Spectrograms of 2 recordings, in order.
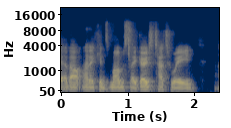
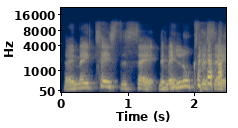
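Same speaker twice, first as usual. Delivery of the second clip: higher, louder put-on theatrical villain voice; Jared Leto voice; 11 semitones higher, 8 dB louder than usual. Unmasked Jar Jar turns out to be a higher, theatrical villain. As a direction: deliver it like a grand movie villain. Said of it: "he goes".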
